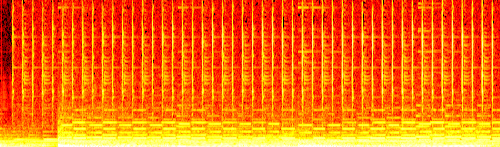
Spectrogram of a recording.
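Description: Clock-style ticking of a countdown timer, quick and even, over background music with a steady beat; the music comes in loudly about a second in and starts a new phrase about six seconds in.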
